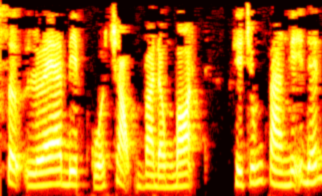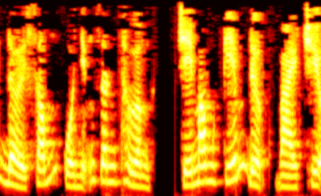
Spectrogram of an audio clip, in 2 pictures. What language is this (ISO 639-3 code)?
vie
